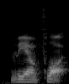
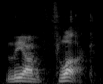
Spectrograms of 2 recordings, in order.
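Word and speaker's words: Leon Flach: on the cake as leon fox would score or not liam flock it's leon flock that score from from sullivan to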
